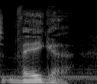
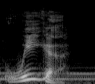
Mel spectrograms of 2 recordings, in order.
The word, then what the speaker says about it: Vega: Many people mispronounce it as Vega, but it's actually an old Arabic word, originally pronounced Wega, which means a falling eagle.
